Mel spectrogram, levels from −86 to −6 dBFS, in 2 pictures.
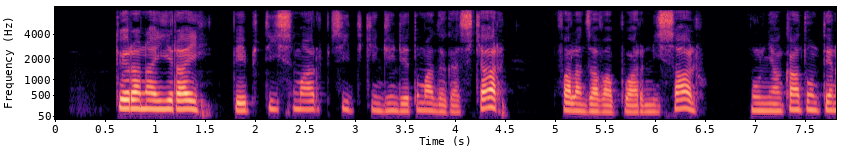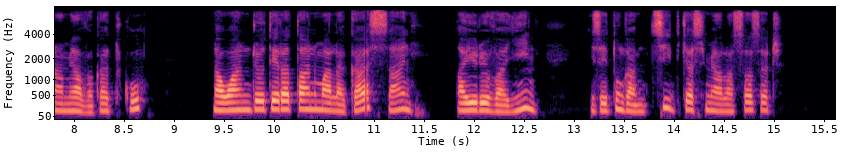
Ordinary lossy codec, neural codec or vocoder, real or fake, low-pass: MP3, 64 kbps; none; real; 7.2 kHz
